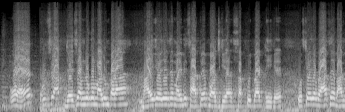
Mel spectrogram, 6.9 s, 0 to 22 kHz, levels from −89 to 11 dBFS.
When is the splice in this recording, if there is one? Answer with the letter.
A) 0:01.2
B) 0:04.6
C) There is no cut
A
